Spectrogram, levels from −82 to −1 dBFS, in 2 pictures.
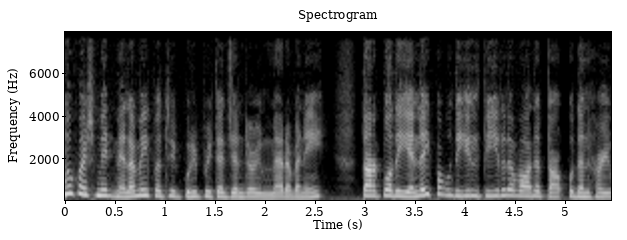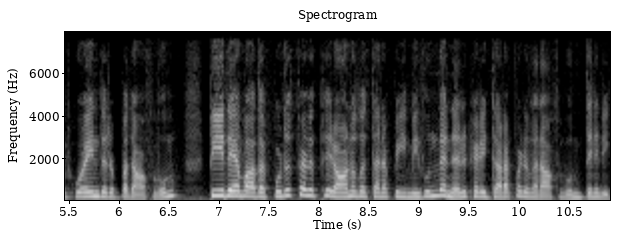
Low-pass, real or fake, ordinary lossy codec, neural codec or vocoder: none; fake; none; codec, 16 kHz, 0.5 kbps, FunCodec, trained on LibriTTS, 25 frames a second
